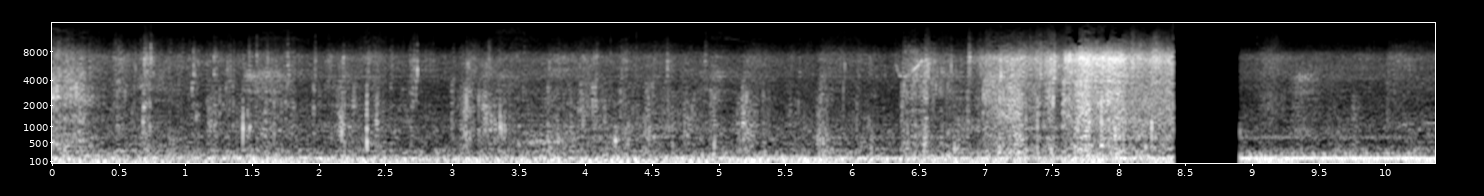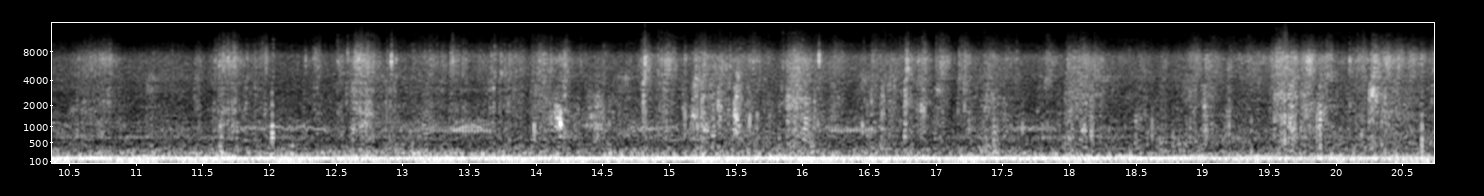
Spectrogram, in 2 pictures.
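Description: Footsteps and crackling in dry leaf litter over a steady low hum, with a louder rush of rustling around seven to eight seconds in. The sound cuts out completely for a moment just after that.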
